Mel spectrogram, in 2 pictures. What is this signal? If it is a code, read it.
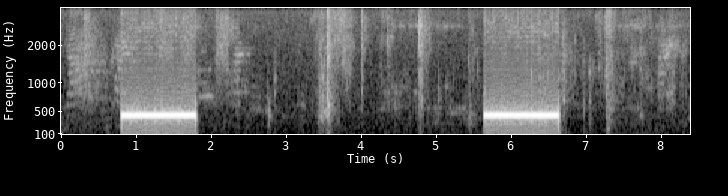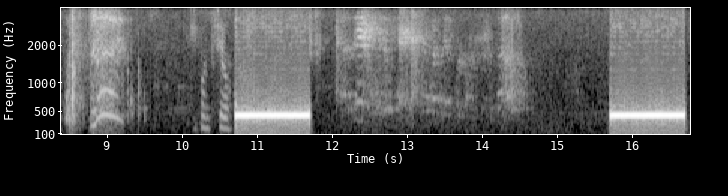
Ringback tone (Europe, 425 Hz), with speech.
